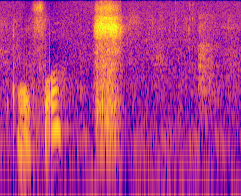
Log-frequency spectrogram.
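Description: Speech: a voice slowly saying a couple of words, with a short hiss about a second in.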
